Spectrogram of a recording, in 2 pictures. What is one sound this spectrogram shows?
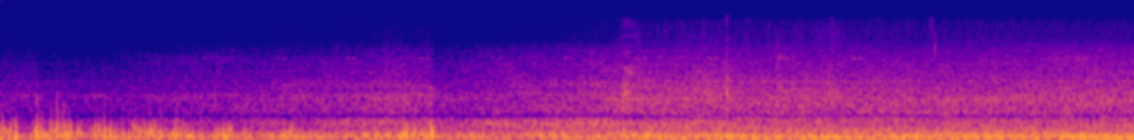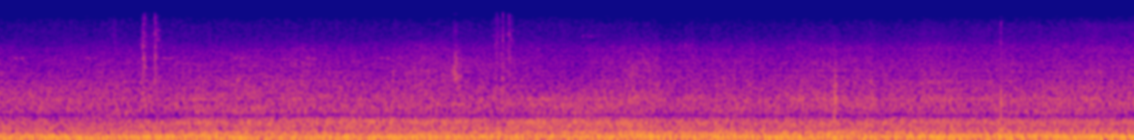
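A diesel locomotive engine rumbles loudly as it approaches.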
